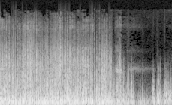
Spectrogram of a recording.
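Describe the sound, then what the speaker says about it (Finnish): Strong wind blasts across the microphone on a northern Norway ice-fishing trip, a loud rumbling roar that gusts steadily, then drops into choppier buffets near the end. "Tuuli on niin voimakasta, että sulatetaan."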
